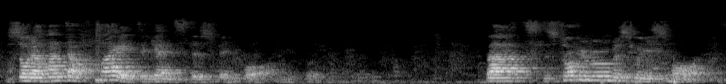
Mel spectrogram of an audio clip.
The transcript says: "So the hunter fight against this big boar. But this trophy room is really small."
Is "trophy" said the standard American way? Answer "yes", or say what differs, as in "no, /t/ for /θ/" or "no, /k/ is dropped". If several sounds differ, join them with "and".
no, /ɹ/ is dropped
